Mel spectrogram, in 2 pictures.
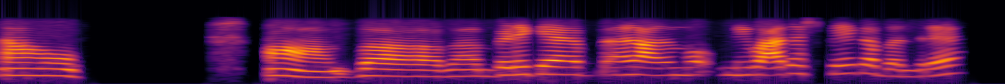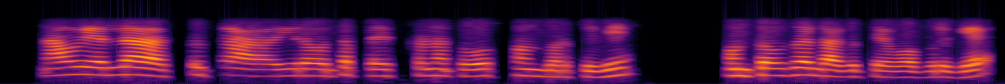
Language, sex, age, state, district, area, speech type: Kannada, female, 45-60, Karnataka, Mandya, urban, conversation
